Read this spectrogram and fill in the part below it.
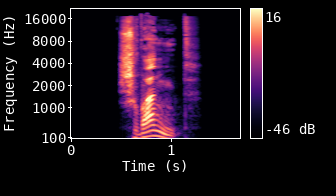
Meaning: second-person plural preterite of schwingen
- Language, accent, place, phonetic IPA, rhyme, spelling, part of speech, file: German, Germany, Berlin, [ʃvaŋt], -aŋt, schwangt, verb, De-schwangt.ogg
